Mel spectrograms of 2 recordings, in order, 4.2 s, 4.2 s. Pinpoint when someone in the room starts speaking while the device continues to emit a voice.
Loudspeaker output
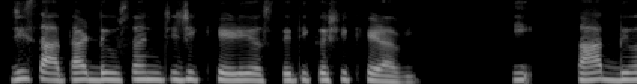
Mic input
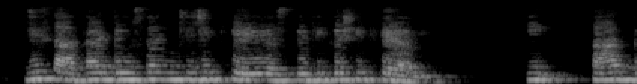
none

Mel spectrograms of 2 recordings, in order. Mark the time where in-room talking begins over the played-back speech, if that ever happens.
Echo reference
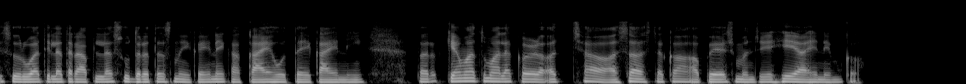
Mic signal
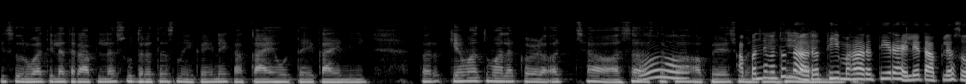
6.4 s

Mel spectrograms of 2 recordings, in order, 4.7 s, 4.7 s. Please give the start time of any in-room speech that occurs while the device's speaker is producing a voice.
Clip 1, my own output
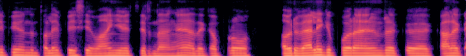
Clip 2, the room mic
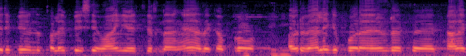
2.4 s

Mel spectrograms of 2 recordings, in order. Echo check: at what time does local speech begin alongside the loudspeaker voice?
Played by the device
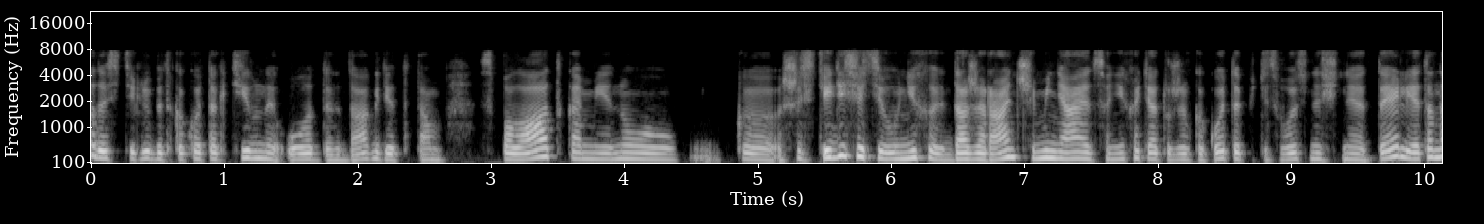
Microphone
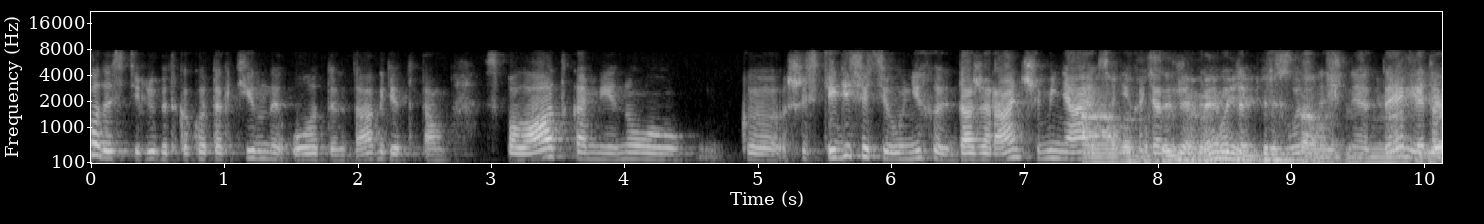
7.4 s

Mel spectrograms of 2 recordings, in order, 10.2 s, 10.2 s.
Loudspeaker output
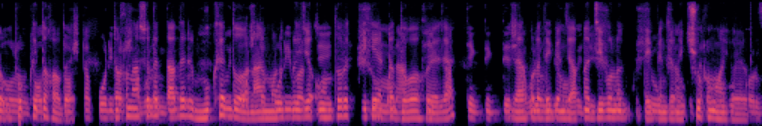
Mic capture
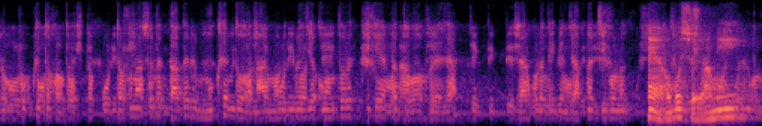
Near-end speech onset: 8.6 s

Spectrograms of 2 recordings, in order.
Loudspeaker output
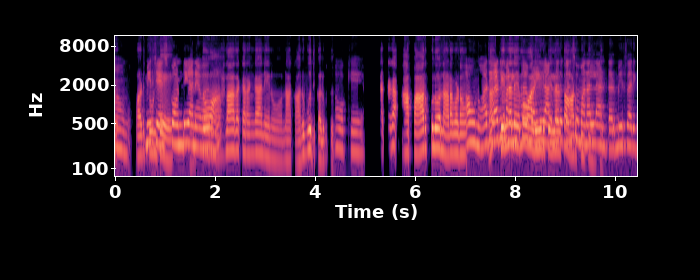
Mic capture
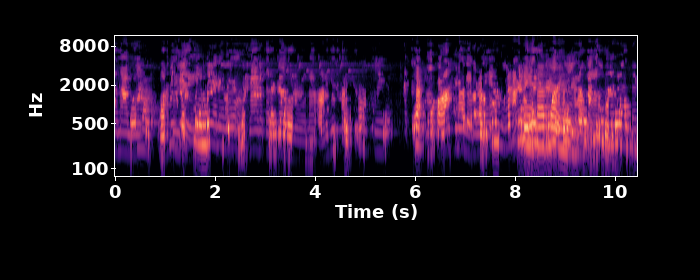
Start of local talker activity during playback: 8.2 s

